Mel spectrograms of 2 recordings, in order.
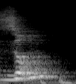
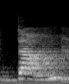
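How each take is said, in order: First: The pitch breaks and rises within the word. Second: The pitch stays level through the word. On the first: The speaker calls it right. "do a little bit of magic with your voice" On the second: The speaker calls it wrong. "people tend to say Dung instead"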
